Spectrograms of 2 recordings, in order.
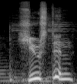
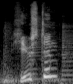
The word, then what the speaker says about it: Houston: Met her 2 sweet dogs this morning named Houston and Houston? One's pronounced like Houston, Texas, and the other is pronounced like Houston Street.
